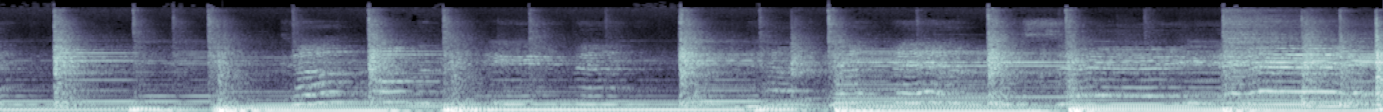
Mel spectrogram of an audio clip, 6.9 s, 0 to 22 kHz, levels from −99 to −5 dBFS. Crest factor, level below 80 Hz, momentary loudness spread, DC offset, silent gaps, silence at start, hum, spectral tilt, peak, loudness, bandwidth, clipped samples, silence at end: 16 dB; -20 dBFS; 5 LU; under 0.1%; none; 0 s; none; -5.5 dB/octave; 0 dBFS; -17 LUFS; 16.5 kHz; under 0.1%; 0 s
